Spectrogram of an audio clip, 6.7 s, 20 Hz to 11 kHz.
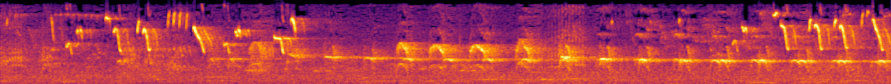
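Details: Contest goldfinch at the interclub cup closing, 04 03 18, singing a fast stream of high descending chips and twitters, with a steady thin whistle-like tone running underneath through most of the phrase.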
